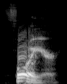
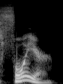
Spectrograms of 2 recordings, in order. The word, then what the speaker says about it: foyer: Either pronunciation acceptable according to Oxford.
